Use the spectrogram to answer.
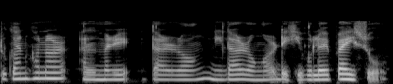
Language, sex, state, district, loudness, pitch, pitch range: Assamese, female, Assam, Sonitpur, -21 LUFS, 230 Hz, 220-255 Hz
